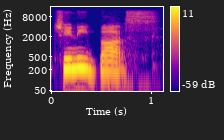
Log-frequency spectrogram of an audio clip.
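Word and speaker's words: Jeanie Buss: We have Genie Bus.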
